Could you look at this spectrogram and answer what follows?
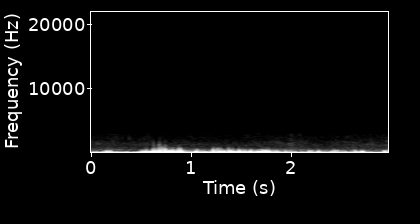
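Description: Honeybees buzzing on a hive frame during a spring hive check, a close, dense low drone with fluctuating swells, no talk over it.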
